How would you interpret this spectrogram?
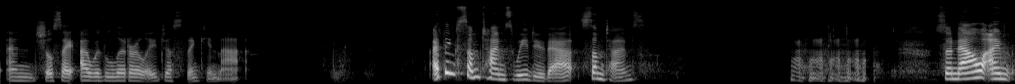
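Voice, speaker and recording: A middle-aged woman hosting a live sewing tutorial in her studio, chatting casually and joking at her own expense as she works. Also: medium pitch. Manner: chatty, self-deprecating, jokey asides.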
